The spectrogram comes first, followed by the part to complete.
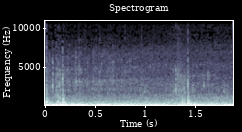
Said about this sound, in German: Diese vielen Minuten des Wartens auf die richtige Entscheidung im richtigen Augenblick sind mit so intensivem und konzentriertem Nachdenken verbunden, dass sich sogar das Kühlgebläse einschaltet.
